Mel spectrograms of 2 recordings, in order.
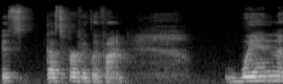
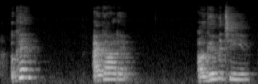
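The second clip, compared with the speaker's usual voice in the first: higher, easy fatherly yes; agreeable father; 7 semitones higher, much faster than usual. Retold or imitated. Father granting the child's list, lightly voiced and higher. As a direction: say yes like a doting dad. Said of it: "And the father's like".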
